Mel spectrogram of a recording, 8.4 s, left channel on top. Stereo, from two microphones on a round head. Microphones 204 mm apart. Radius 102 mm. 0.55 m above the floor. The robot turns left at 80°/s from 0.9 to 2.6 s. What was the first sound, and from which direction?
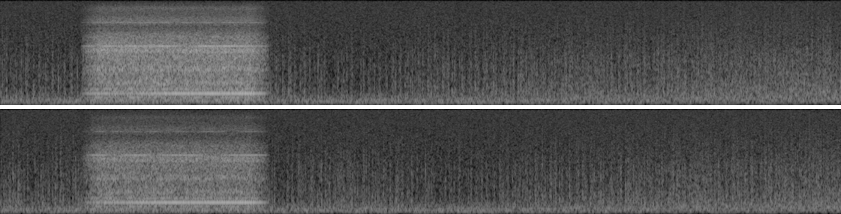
Only background noise.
